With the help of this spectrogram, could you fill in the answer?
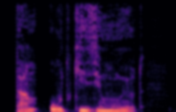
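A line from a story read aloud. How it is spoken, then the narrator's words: Whisper. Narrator (Russian): прошептала Егенка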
